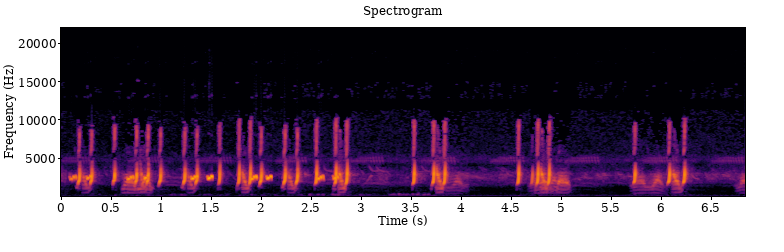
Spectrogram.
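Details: Common quail calling on a summer meadow in the morning, 2023: dense runs of short, sharp notes in small groups, growing sparser with gaps, and a faint low murmur beneath.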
